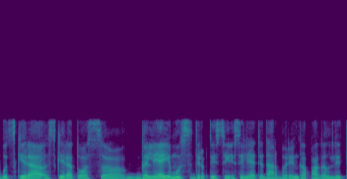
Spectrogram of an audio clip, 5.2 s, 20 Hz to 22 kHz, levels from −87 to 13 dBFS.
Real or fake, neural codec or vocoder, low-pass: fake; codec, 16 kHz, 6 kbps, DAC; 7.2 kHz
